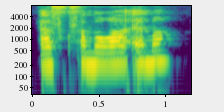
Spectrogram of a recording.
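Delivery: plain reading voice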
